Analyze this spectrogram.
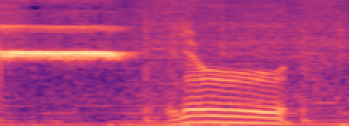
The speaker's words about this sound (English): Hey, blow that whistle, lady.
